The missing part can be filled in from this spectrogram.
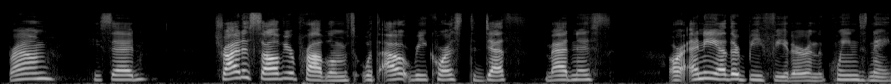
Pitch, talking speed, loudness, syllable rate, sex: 215 Hz, 135 wpm, -20 LUFS, 4.7 syllables/s, female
